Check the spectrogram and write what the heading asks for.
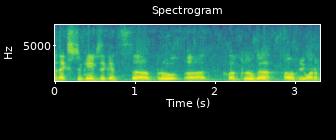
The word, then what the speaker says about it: Brugge: I think they're gonna win the next two games against Club Brugge, however you want to pronounce it. Bruges.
